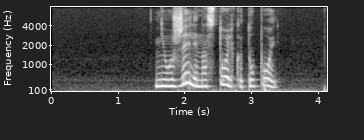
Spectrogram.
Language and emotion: Russian, neutral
